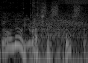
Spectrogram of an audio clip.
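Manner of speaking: high, fast mocking game voice; chirpy scolding game voice. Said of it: "the game's like".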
